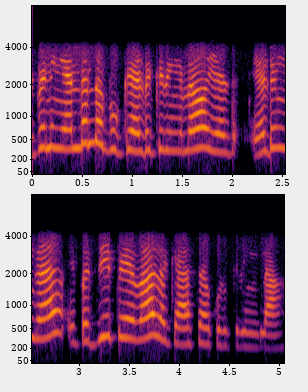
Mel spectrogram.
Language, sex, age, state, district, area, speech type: Tamil, female, 18-30, Tamil Nadu, Madurai, rural, conversation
